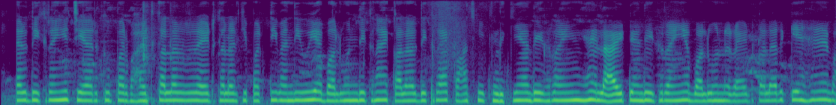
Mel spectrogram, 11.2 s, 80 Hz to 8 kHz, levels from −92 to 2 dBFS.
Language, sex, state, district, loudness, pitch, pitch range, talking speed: Hindi, female, Bihar, Saran, -26 LUFS, 210 Hz, 205-220 Hz, 225 wpm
